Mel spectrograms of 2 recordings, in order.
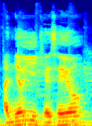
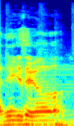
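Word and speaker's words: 안녕히 계세요: Ahn-nyung-hee gye-se-yo You have to nod a little? Yeah, Ahn-nyung-hee gye-se-yo Thanks, buddy.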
